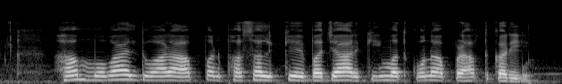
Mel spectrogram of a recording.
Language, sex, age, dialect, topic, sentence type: Maithili, male, 18-24, Southern/Standard, agriculture, question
